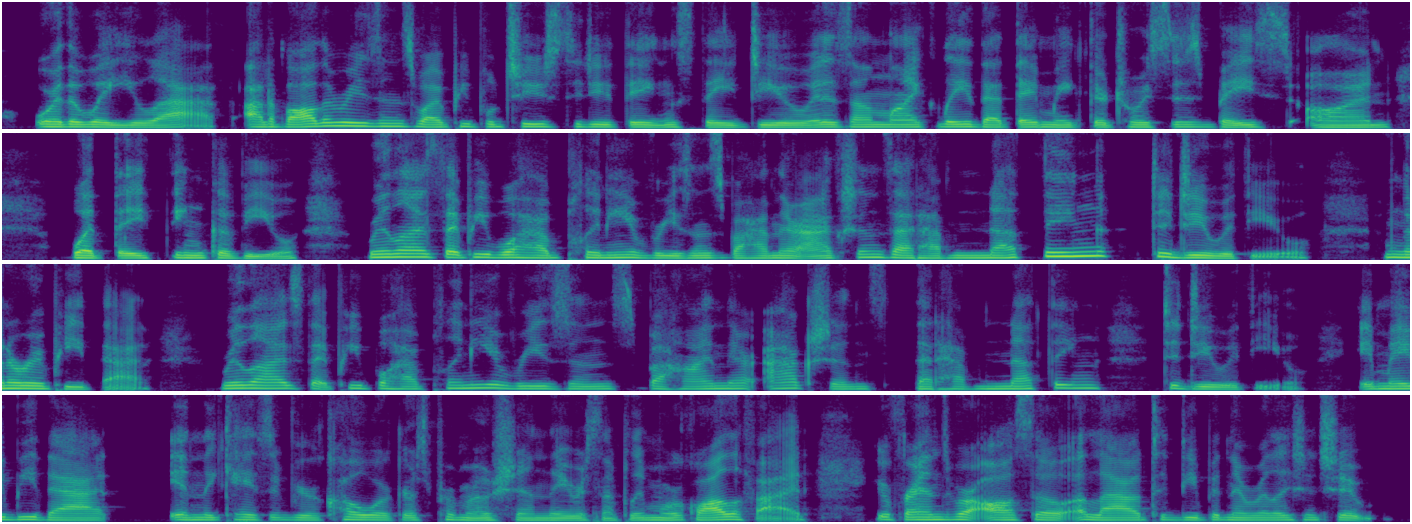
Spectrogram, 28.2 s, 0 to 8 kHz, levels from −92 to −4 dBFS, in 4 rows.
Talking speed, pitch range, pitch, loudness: 205 wpm, 140-170 Hz, 150 Hz, -26 LUFS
